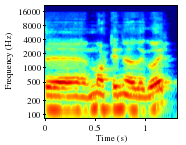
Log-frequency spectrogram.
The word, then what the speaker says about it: Martin Ødegaard: It's Martin Ødegaard. So it's but we have this letter, the O with a line over it.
